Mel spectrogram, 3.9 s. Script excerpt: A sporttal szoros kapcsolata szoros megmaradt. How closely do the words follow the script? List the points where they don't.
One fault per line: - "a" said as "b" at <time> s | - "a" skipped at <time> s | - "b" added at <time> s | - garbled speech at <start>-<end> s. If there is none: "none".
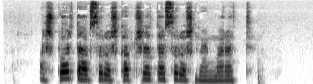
none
